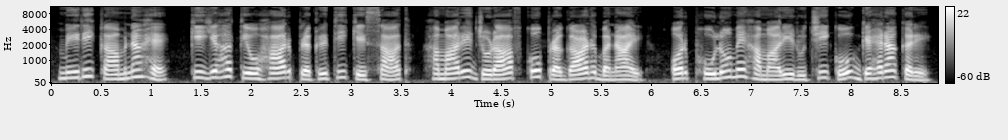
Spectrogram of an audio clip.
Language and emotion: Hindi, neutral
